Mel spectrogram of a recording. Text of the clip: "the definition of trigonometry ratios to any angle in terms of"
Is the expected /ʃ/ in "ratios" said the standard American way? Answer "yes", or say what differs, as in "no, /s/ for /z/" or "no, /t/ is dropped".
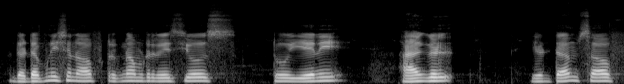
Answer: no, /s/ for /ʃ/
